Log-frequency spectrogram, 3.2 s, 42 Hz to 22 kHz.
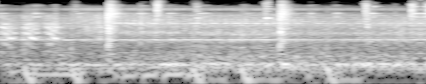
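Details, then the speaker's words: Lexus LS400 no-start: cranking with uneven catches and short firing bursts only on starting fluid; has spark but no fuel delivery, traced to a failed fuel pump relay. "we got spark oh I love when it's something simple but really expensive in this case 75 dollar fuel pump relay"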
